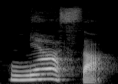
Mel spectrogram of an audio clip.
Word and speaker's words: мясо: Remember that it's about vowel reduction. So when it's not stressed, it turns to like that. Мясо, мясо.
